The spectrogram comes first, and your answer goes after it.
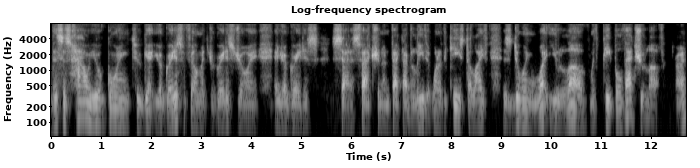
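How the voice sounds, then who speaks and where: This man talks at a moderate pace. He speaks with a New York accent. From New York, Brooklyn. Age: 70s. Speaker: author and networking speaker. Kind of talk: interview. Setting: video call. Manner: halting.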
